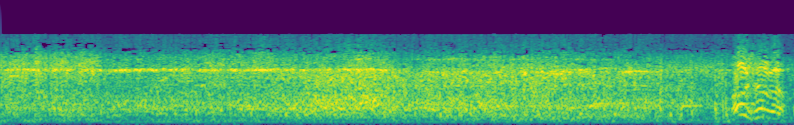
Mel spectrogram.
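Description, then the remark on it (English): A train grinds loudly along the rails as its brakes let out a long, high metallic squeal, the noise holding steady before a brief voice cuts in at the very end. “Stop the train. Stop it quick.”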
